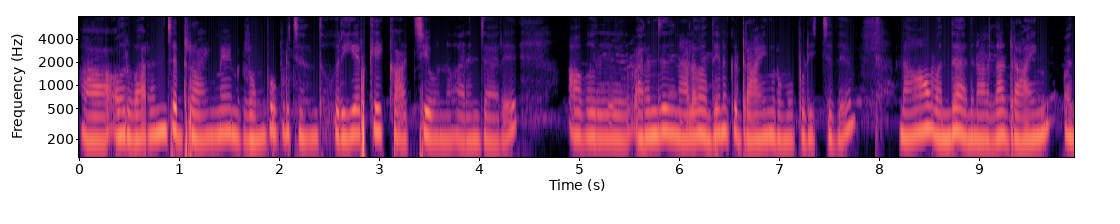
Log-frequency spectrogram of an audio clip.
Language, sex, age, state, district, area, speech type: Tamil, female, 18-30, Tamil Nadu, Namakkal, rural, spontaneous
